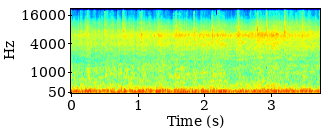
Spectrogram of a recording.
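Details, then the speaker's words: Turbo single-cab truck with Holley digital dash, idling after the dash wiring fix, mic carried about 20 ft behind the camera: steady deep rumble, even pulse, soft intake rush, no ticks or misses; healthy idle. "Thing sounds amazing. Idling, doing its thing."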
